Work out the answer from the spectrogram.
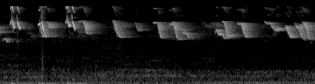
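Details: A kept saffron finch in Brazil sings a rushed series of high, slurred chirps, the notes smearing into a steady rhythmic chatter of about three bursts a second.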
